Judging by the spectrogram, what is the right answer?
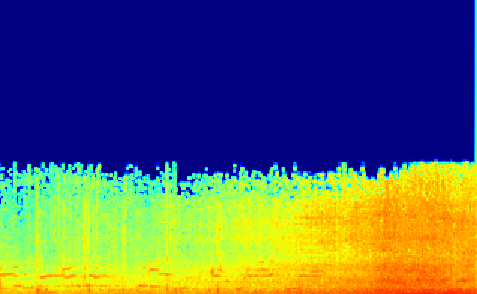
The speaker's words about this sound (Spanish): Un camión de la basura pasa entre ellos y cuando Dave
